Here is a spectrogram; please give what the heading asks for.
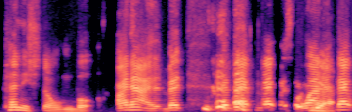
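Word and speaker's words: Penistone: never thong never wallet penis Stone yeah I know about penis Stone oh yeah yeah ping actually pronounced Penny Stone but I know that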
